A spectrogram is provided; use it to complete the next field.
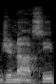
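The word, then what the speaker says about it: genasi: I'm gonna pronounce it Genesee because they're from jinn or genies Oh how do other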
